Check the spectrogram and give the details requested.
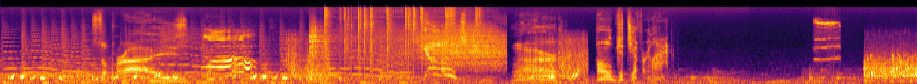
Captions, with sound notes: -Surprise. -Whoa! (electricity crackles) Youch! (groans) I'll get ya for that.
